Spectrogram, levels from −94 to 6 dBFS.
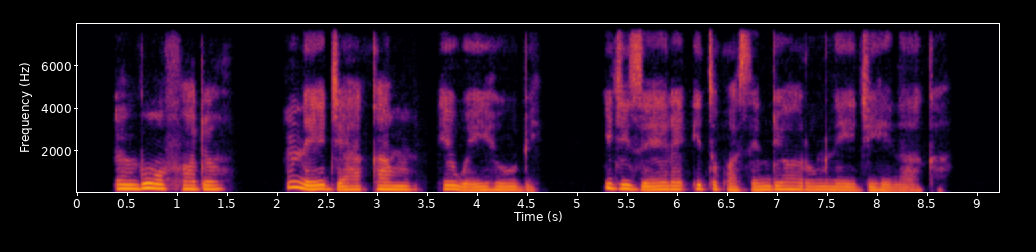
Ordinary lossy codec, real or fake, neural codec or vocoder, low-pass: none; fake; codec, 16 kHz, 8 kbps, FreqCodec, smaller model; none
